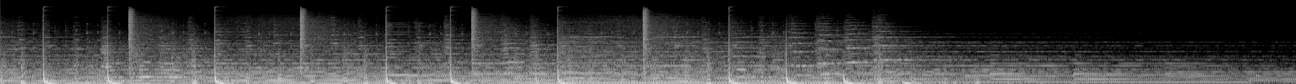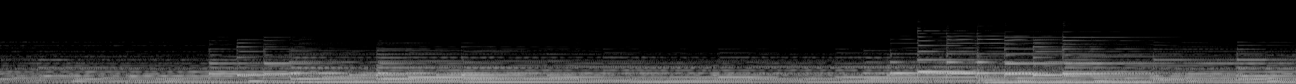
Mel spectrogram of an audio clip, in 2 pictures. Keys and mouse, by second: 0.4 click, 0.4 z, 0.8 click, 1.2 Tab, 13.1 z, 14.4 z, 19.3 z, 21.3 Tab, 21.6 a, 21.8 a, 23.4 s.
